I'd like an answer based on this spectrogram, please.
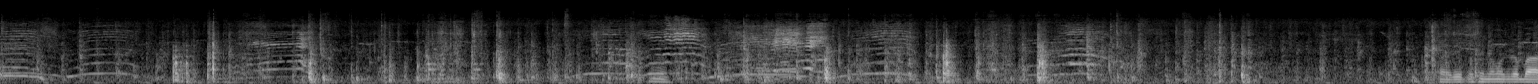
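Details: Many goats in a Philippine herd during summer, in the morning before being let out, bleating over and over: wavering, nasal calls overlapping one another from several animals, with background music and occasional human voices.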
